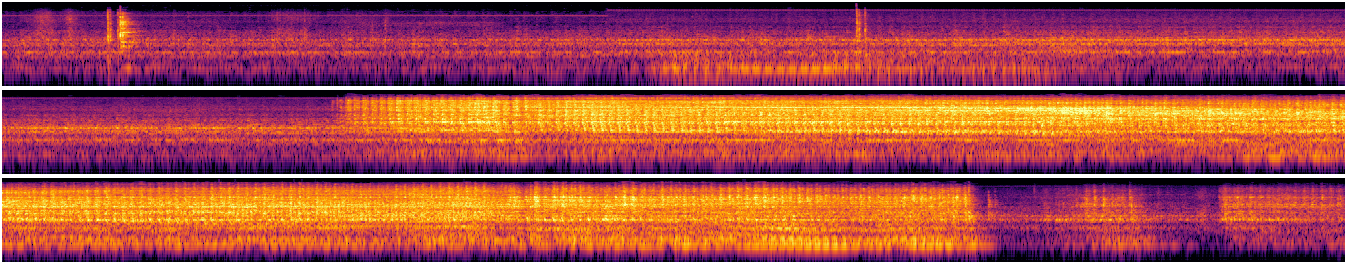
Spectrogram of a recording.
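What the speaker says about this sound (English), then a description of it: "So basically we'll crack on and get the middle of this bowl turned away." A wooden bowl is turned on a lathe as a gouge cuts away the middle. A quiet motor hum at the start gives way to a loud, sustained rasping cut that stops near the end.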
